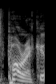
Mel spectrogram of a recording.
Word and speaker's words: Padraig: Is that how it's pronounced, Padraig? – No. – Porrick, is that something like that? It is Porrick, isn't it? – Is it? Porrick? – That's right. We're right.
